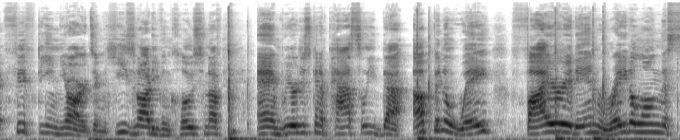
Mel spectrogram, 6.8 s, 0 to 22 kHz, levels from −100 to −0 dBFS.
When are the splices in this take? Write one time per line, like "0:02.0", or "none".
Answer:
0:02.2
